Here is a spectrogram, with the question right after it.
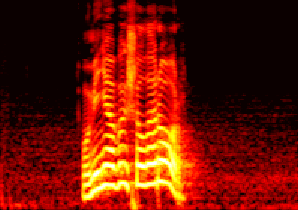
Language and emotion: Russian, positive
